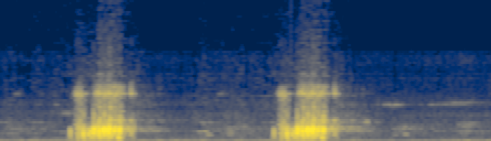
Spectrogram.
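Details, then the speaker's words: Coarse crackles: two rough breaths carrying low-pitched, bubbling, popping crackles like velcro pulling apart, separated by quiet pauses. "this one's described as a low pitched rattling or rumbling kind of like a snoring located in the bronchi not the alveoli here so the patho is mucus secretions or obstruction"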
